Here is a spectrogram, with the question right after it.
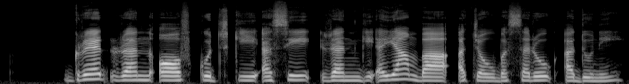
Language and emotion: Manipuri, neutral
